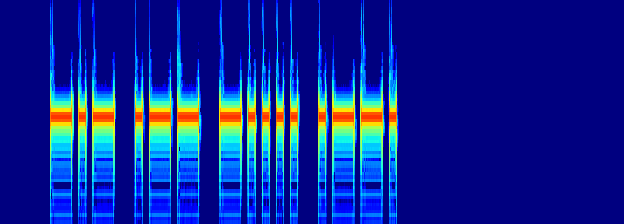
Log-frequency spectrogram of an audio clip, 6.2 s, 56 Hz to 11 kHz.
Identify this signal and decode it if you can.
Morse code, heard as a keyed tone, about 17 wpm, 700 Hz. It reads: KW6P
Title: USA Call Signs - 4 Characters - Repeated 2x - 17wpm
